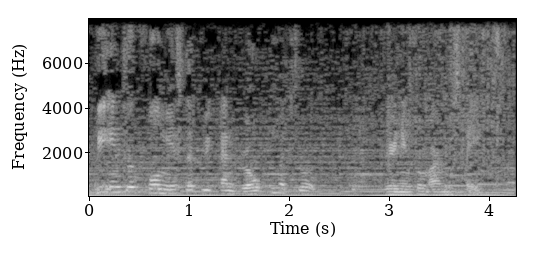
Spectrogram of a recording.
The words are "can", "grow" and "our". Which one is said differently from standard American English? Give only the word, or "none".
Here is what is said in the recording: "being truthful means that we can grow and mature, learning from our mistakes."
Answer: none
